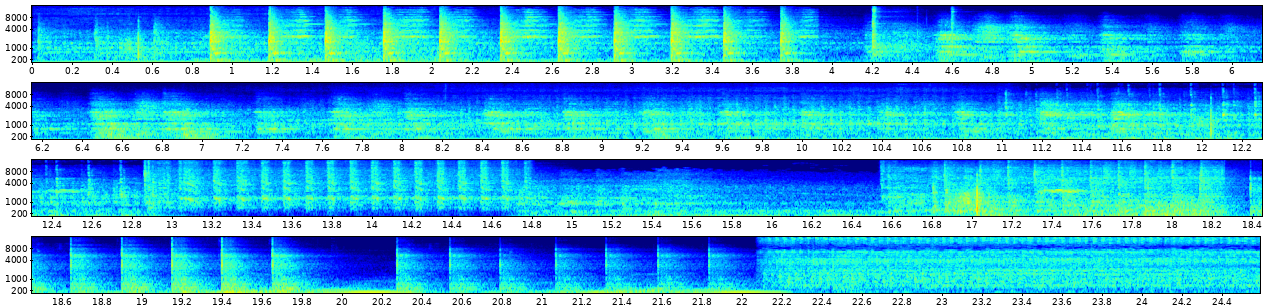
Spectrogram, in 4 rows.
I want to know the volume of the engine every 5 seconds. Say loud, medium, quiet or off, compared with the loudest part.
medium, medium, loud, loud, loud.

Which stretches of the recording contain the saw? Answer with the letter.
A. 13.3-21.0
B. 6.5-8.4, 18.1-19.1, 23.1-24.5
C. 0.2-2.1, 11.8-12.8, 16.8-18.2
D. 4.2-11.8
D.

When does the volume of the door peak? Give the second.
17 s.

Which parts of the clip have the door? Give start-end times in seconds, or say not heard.
0.2-2.1, 11.8-12.8, 16.8-18.2.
